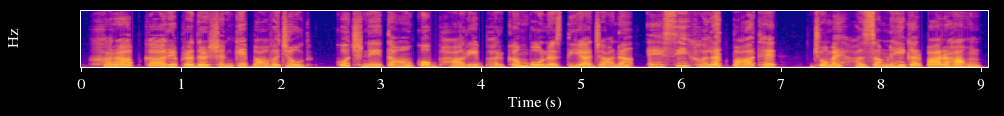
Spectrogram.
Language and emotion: Hindi, disgusted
